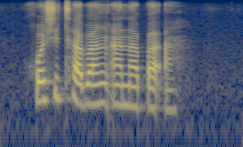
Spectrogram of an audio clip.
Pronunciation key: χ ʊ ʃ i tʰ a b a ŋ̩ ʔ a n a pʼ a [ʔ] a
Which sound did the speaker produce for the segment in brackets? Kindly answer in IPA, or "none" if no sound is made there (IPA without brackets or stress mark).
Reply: ʔ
